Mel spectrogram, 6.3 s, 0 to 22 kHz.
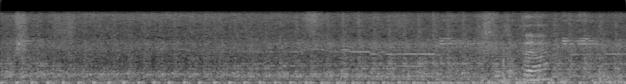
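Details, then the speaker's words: Royal Enfield Bullet 350 after repair of a tapping noise: steady, low thumping idle with no tapping or ticking; the earlier clatter is gone. "बिल्कुल okay report है। पहले खटपट ज़्यादा थी इसके अंदर, अब ठीक है, पहले से बहुत बढ़िया।"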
